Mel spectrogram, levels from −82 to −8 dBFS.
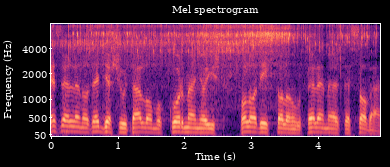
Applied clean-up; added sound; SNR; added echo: none; Rattle (instrument); 0 dB; none.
